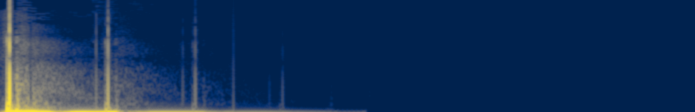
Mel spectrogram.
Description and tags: A distant gunshot SFX created by heavily, heavily editing me thwacking my microphone, in Audacity.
